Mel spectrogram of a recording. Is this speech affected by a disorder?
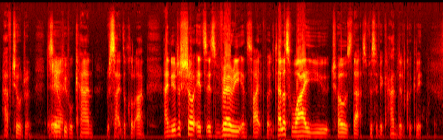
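No.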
